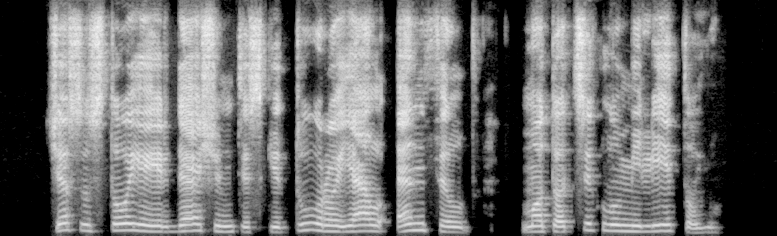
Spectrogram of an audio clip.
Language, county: Lithuanian, Klaipėda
